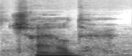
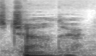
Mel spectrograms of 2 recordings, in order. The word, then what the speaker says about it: childer: so Casper is my Cher and uh it's Childer oh what am I is that how you pronounce it yes Childer oh okay well Childer is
